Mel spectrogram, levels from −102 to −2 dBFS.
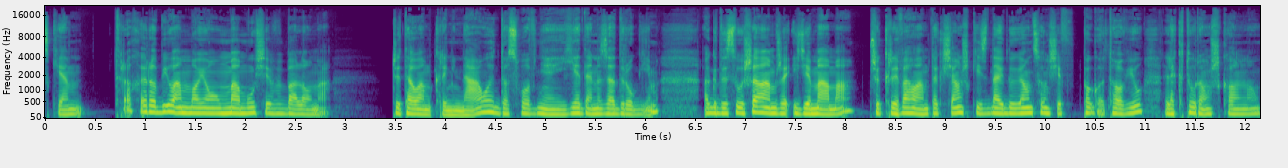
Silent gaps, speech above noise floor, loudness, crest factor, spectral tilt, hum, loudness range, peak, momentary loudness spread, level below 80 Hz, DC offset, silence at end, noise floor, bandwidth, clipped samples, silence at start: none; 51 dB; -18 LUFS; 16 dB; -5.5 dB/octave; none; 2 LU; -2 dBFS; 9 LU; -54 dBFS; under 0.1%; 0 s; -69 dBFS; 18.5 kHz; under 0.1%; 0 s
